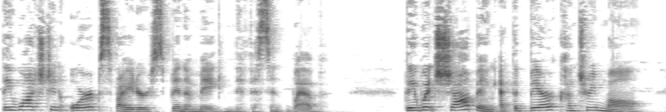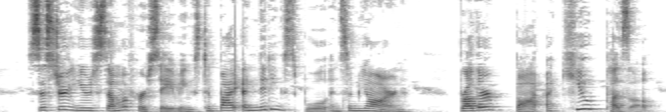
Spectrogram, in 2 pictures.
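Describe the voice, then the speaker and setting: Animated woman reading a children's story. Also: fairly high pitch, a little slow. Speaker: storybook reader. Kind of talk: expressive children's read-aloud narration.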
